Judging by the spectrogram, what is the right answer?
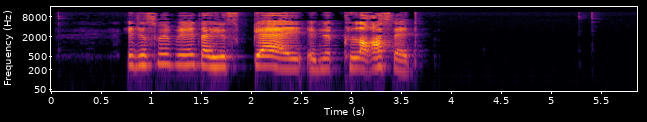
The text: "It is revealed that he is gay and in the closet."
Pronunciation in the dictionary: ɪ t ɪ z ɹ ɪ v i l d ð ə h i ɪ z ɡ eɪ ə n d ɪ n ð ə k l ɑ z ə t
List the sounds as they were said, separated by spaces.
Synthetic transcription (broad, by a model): ɪ t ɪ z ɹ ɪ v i d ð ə h i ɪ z ɡ eɪ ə ɪ n ð ə k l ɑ s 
